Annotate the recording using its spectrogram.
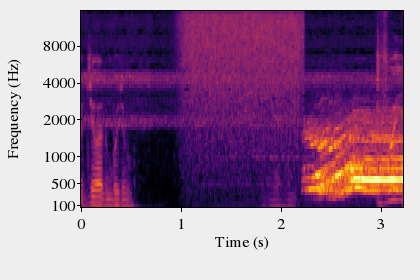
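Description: Static hisses loudly in a short burst.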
